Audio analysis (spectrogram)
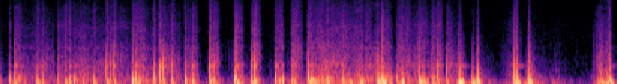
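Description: Fingertips and short nails rapidly tap and scratch the small metal X-Y microphone capsules of a TASCAM handheld recorder, with the hands staying on the capsules throughout. The result is a dense run of close, dull, bass-heavy thumps with quick decay and faint scratchy texture, ending in a brief pause and one final tap.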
